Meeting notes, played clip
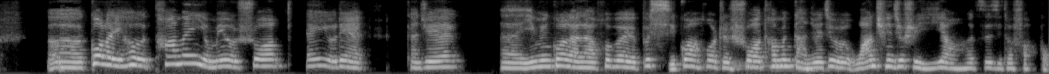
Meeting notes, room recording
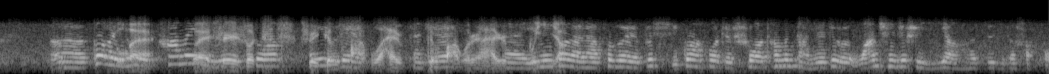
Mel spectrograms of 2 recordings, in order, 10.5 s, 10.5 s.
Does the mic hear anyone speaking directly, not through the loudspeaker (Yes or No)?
Yes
